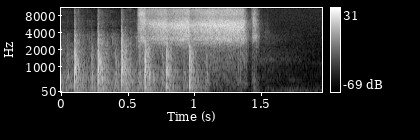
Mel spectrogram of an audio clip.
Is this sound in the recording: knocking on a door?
yes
